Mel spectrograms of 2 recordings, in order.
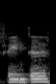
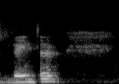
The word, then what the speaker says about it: Venter: And it's really nice to hear my last name being pronounced as Fenter, because here in the US it's pronounced as Venter.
